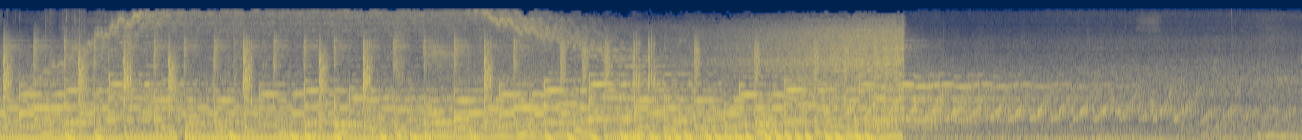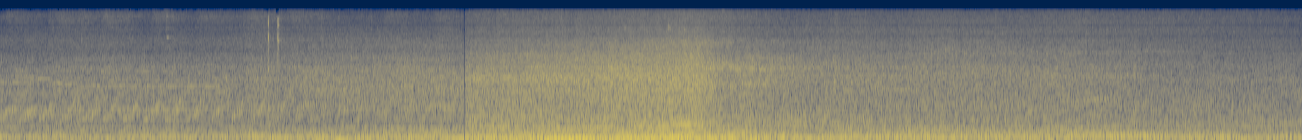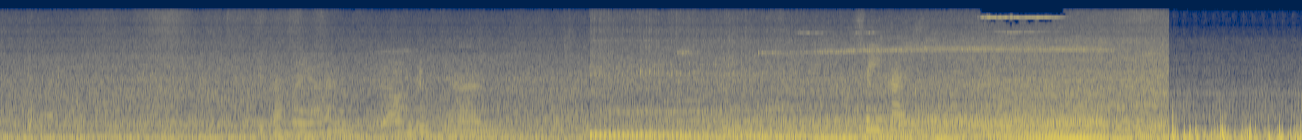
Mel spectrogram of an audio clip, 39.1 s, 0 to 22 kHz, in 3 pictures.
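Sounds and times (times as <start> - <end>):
rumble of road traffic: 0.0 - 8.3, 10.2 - 39.0
vehicle passing: 9.0 - 25.6, 31.2 - 37.8.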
